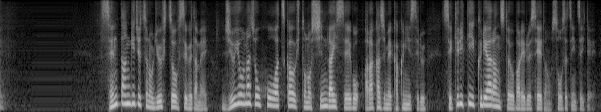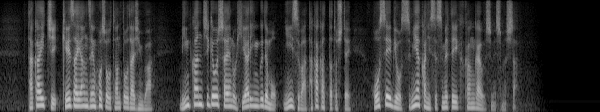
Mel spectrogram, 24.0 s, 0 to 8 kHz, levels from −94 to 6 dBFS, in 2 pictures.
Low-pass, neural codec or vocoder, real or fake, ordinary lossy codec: none; codec, 16 kHz, about 1 kbps, DyCAST, with the encoder's durations; fake; none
